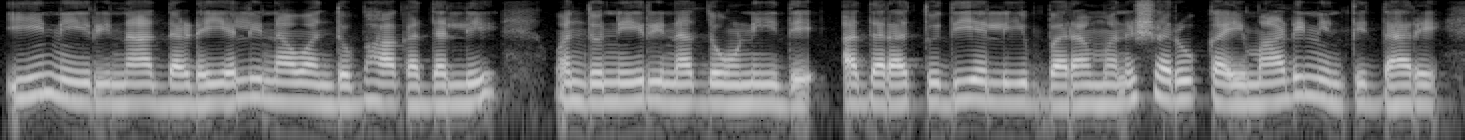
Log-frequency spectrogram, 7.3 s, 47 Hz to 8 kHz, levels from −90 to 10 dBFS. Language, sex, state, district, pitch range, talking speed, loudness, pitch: Kannada, female, Karnataka, Bidar, 180-195 Hz, 115 wpm, -14 LUFS, 185 Hz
